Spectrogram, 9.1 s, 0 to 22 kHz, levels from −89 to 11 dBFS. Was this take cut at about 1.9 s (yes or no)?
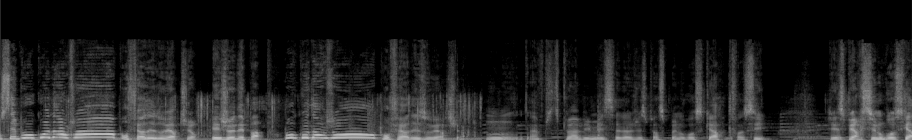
yes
